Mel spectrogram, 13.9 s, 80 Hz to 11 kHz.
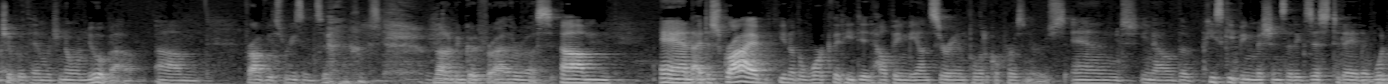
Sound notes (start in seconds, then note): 3.3 laughs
